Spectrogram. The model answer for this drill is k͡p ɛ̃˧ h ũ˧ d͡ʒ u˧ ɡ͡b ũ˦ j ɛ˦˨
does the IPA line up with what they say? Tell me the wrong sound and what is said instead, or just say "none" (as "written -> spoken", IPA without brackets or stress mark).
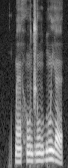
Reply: u˧ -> ũ˧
